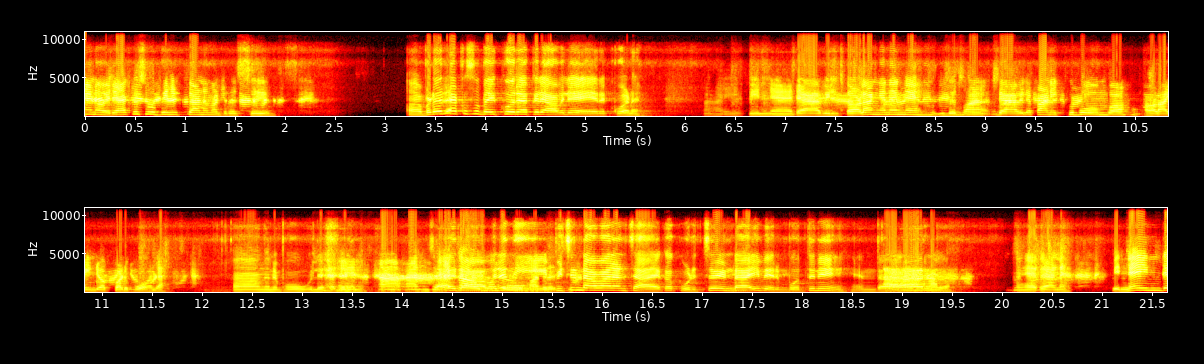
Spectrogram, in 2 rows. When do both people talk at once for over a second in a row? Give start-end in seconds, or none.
14.4-15.8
